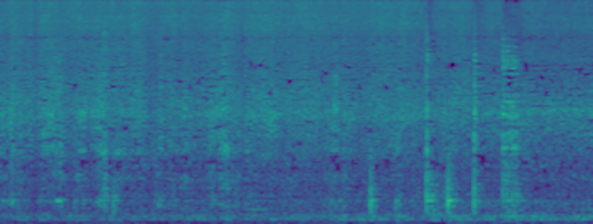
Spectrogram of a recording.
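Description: Onion and ginger-garlic paste with turmeric and chili powder sizzling in hot oil in a kadai, stirred and scraped with a metal spatula. A few sharp clicks of the spatula on the pan come about four to five seconds in.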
